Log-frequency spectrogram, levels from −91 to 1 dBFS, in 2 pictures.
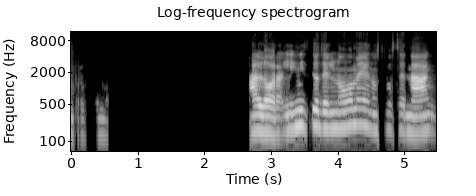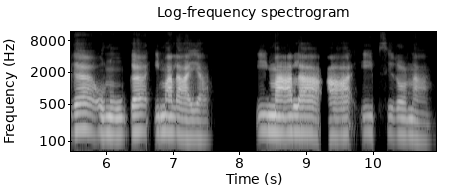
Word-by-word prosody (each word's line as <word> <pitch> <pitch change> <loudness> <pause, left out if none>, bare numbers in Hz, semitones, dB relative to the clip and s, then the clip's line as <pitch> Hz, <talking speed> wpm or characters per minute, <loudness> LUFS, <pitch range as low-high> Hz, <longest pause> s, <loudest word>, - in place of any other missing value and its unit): un - - -10
profumo 130 -1 -21 2.1
Allora, 150 -2 +5
l'inizio 185 +5 0
del 180 -1 0
nome, 195 +3 0
non 165 - -7
so 170 +2 -16
se 165 +1 -12
è - - -7
nag 150 +1 +4 0.3
o 145 -1 -8
nug, 145 +2 -4
Himalaya. 135 -5 -3 0.7
Himala 150 -1 +1
AYA 135 -3 -7
150 Hz, 90 wpm, -21 LUFS, 140-160 Hz, 2.1 s, Allora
